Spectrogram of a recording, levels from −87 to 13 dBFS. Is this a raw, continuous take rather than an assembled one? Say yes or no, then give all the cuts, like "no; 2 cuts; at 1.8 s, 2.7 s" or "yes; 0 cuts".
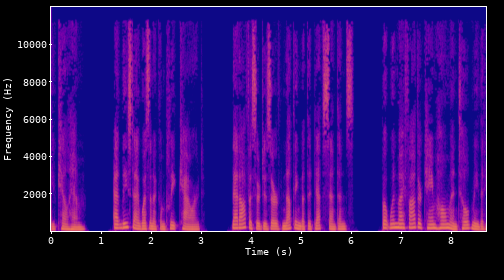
yes; 0 cuts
